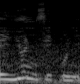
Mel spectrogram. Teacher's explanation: Okay, yang terakhir pada yunfikun, yun adalah ihfa sebab huruf nun sukun bertemu dengan fa. Cara membacanya sama dengan dengung dan ditahan selama 3 harakat. Pada waktu mengucapkan huruf nun mati tu, sikap lidah dan bibir kita ni dipersiapkan menempati dengan huruf fa.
